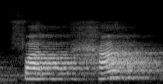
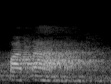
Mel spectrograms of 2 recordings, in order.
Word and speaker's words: fathah: 2 harokat itu pertama fathah bertemu alif. Apa Bu kemarin pengucapannya gimana? Fathah. Jangan ada lagi istilah patah. Ulah patah deh. Patah bertemu alif. Kalau biasanya gitu. Patah bertemu alif. Fathah bertemu alif.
